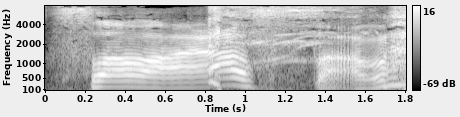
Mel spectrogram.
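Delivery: put-on slow, slurred drunk voice; hammed-up tipsy drawl; a little drunk. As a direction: slur it like you're tipsy. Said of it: "as if you're a little drunk".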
